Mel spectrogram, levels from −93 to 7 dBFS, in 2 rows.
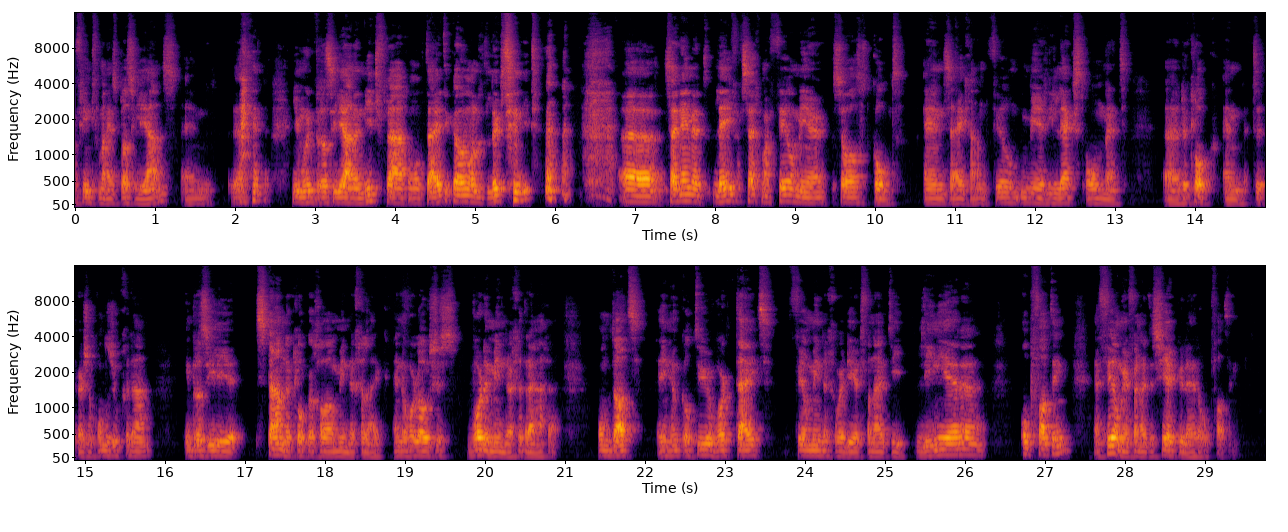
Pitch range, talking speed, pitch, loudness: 85-110 Hz, 175 wpm, 95 Hz, -23 LUFS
